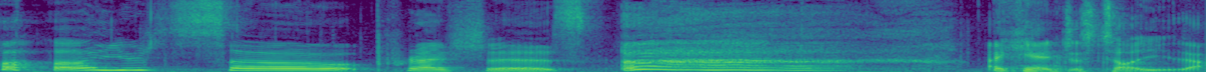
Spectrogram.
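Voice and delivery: acted laughing tease, very high, drawn out. Retelling how a woman laughed off a question in court, retelling a laughing reply. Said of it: "Maeve just laughs, like".

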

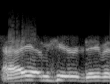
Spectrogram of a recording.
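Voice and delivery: breathless, out of breath. Guest [name] answers host David on the phone, panting, out of breath. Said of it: "I'm panting as I ran to the phone".

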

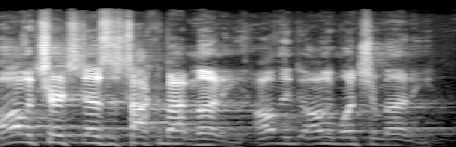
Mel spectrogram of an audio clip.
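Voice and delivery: jaded, cynical voice, rattled off quickly. Speaker switches into a cynical voice to voice one point of view; cynical voice. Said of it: "I'll use my cynical voice here".

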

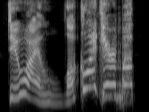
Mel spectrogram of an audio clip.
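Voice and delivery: mock no-nonsense sassy tone, swooping. Retelling how the star answers the man who fell on her: imitating a sassy retort. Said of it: "the star is so sassy and takes no shit".

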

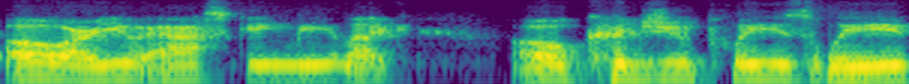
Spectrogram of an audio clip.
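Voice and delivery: arrogant, sarcastic, high, taunting mockery. Speaker retelling how demons respond to them, imitating mocking demons. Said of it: "the demons will laugh at me and they'll mock me".

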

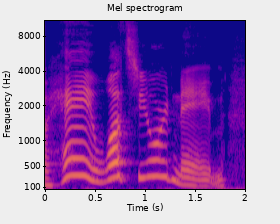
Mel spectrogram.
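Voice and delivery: put-on very high, swooping, talking-down voice. Acting out the Romans bending down to greet a boy, mock talking down to a kid. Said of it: "bend down like as a, you know, an adult would to a kid".

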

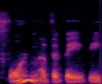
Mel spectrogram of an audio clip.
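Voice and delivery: put-on mutter under the breath. Retelling his wife's reaction during a prayer: imitating Draco muttering under breath. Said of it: "under breath".

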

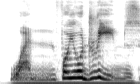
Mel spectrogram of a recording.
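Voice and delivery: slow, croaky woman's voice, words drawn out. Narrating a woman holding up the first of three stone cups, croaking. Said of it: "she croaked".

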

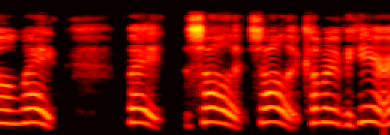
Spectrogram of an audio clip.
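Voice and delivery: high, calling-out yell, shouted loudly. Retelling how a race car driver called her across a crowd: imitating someone yelling. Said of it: "he yells out across the crowd".

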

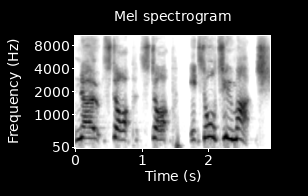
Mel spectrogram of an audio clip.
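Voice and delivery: loud, high, firm delivery.

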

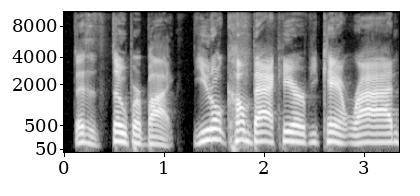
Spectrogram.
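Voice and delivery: put-on classic South Carolina accent. Narrating a story, voicing the bike shop refusing a refund, in a south carolina accent. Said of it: "It's just a classic South Carolina accent".

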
